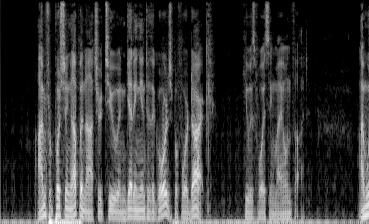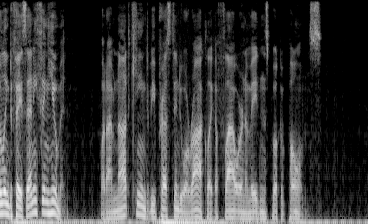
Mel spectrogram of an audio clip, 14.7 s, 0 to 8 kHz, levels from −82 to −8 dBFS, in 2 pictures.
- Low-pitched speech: Yes, very low, 90 Hz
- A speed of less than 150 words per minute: No, average, 185 wpm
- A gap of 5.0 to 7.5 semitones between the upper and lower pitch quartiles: Yes, average, 5.3 semitones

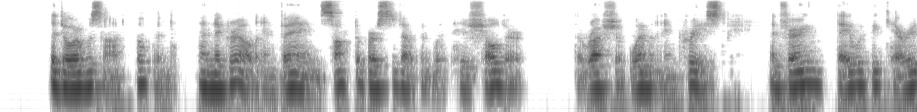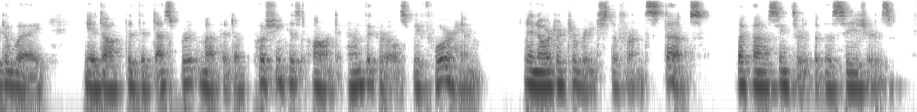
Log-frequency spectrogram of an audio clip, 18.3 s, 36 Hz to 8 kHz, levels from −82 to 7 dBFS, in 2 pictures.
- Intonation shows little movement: Yes, narrow, 2.2 semitones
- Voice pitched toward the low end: Yes, low, 120 Hz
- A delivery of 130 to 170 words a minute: No, average, 180 wpm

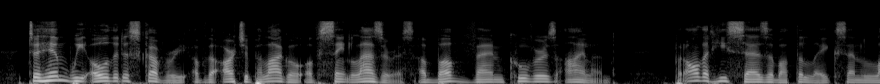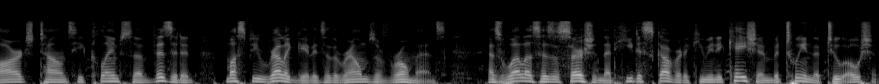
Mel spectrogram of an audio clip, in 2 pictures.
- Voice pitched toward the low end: Yes, low, 115 Hz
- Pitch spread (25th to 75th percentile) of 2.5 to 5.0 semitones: No, wide, 5.6 semitones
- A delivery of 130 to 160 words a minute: No, average, 180 wpm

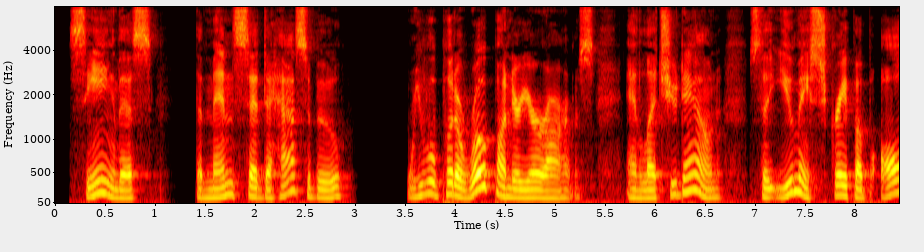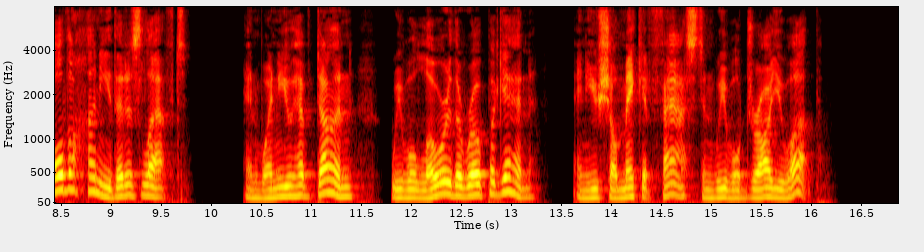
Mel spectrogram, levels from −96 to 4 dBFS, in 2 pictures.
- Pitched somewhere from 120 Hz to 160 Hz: Yes, low, 135 Hz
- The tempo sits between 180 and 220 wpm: Yes, average, 190 wpm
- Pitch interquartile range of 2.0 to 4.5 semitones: No, average, 4.9 semitones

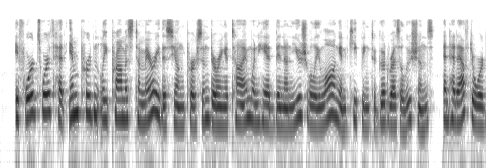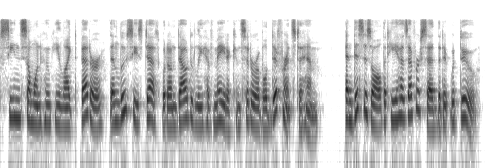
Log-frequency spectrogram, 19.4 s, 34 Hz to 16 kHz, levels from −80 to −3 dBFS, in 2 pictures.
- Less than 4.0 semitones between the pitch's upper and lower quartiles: No, average, 4.4 semitones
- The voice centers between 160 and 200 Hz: Yes, medium, 185 Hz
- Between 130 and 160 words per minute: No, average, 180 wpm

